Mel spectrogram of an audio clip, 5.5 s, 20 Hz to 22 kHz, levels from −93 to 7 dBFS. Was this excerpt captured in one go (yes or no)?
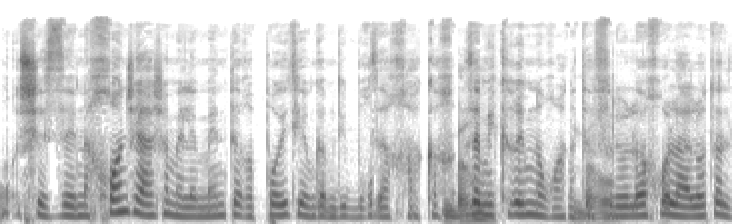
no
